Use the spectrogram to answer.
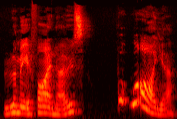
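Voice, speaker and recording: A woman voicing a big, hungry, bad-tempered male troll with rough rustic slang, in a storybook reading. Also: mid-range voice, huge pitch swings, takes it slowly, full character voice. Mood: suspicious, menacing.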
